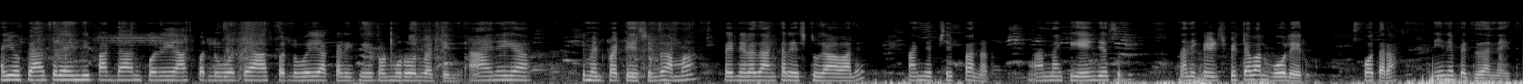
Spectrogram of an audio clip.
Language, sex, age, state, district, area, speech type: Telugu, female, 60+, Telangana, Peddapalli, rural, spontaneous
